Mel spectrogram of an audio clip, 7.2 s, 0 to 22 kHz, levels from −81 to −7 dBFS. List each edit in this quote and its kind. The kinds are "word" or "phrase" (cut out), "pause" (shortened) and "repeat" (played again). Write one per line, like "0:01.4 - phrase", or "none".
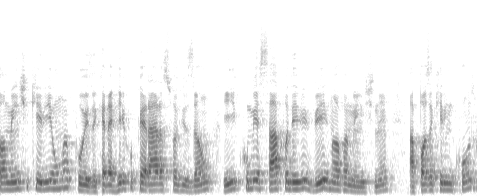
0:03.3 - pause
